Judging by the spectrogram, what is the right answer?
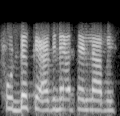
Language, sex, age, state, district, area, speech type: Malayalam, female, 30-45, Kerala, Kottayam, rural, conversation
